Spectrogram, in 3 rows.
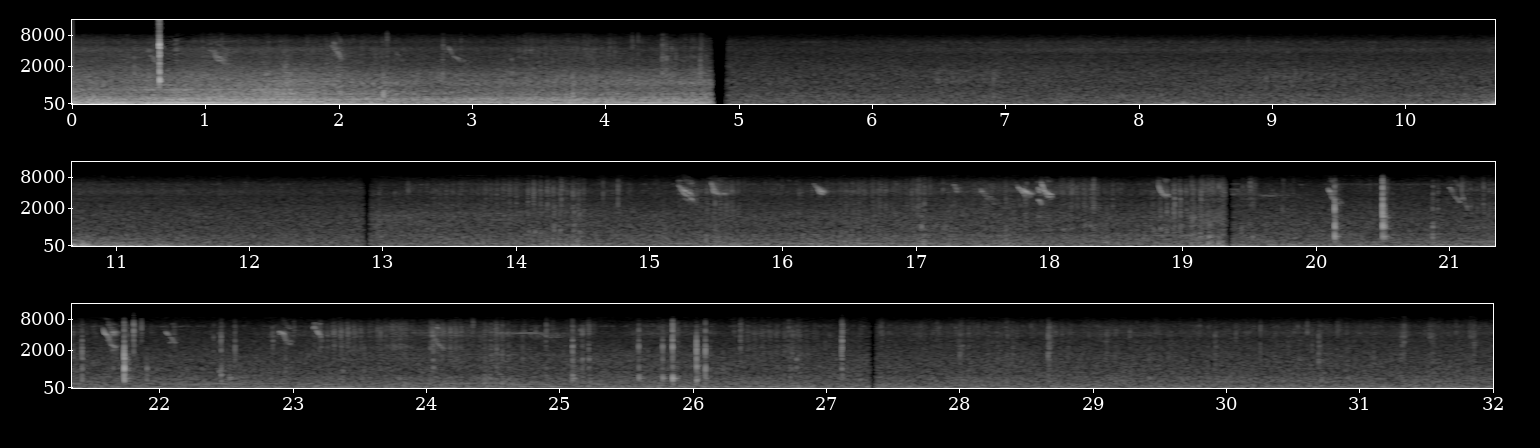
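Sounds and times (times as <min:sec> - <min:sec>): birds chirping: 0:00.5 - 0:04.0, 0:13.2 - 0:27.3
steady hiss: 0:04.9 - 0:21.4.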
